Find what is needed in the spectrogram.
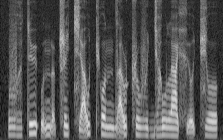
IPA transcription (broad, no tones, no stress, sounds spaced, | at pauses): v ə̤ t y ʔ ṵ n a̰ ʈ͡ʂ i t͡ɕ a̰ w cʰ o n d a̰ w ʈ͡ʂ u v ɪ ɟ a̤ w l a xʲ o̰ t͡ɕ ʊ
